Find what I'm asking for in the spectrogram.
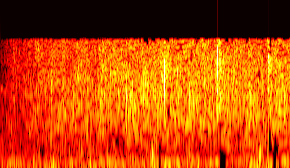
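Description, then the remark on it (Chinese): Steady, dense crackling patter of many hands clapping at once, a sustained wash of applause at moderate loudness with a few sharper claps standing out near the end. “鼓掌不要鼓得太热烈，鼓得太热烈不是太好，对不对啊？”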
